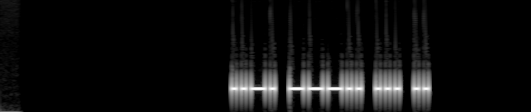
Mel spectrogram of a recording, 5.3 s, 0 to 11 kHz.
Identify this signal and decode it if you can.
Morse code, heard as a keyed tone, about 25 wpm, 700 Hz. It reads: F8SI
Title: DXCC-100 Call Signs - 4 Characters - Repeated 2x - 25wpm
